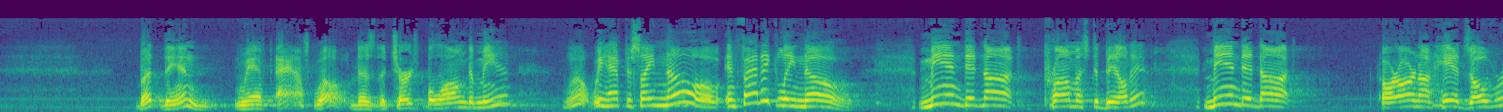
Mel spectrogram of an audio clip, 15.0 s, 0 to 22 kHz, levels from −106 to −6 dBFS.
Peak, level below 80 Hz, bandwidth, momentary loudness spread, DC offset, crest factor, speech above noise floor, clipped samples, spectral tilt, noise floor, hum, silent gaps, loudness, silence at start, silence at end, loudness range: -2 dBFS; -60 dBFS; 11 kHz; 9 LU; under 0.1%; 14 dB; 36 dB; under 0.1%; -5.5 dB/octave; -52 dBFS; none; none; -16 LUFS; 1.35 s; 0 s; 2 LU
